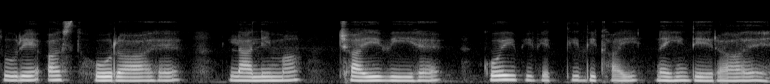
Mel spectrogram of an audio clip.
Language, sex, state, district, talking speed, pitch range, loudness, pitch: Hindi, female, Rajasthan, Jaipur, 130 wpm, 180-195 Hz, -16 LUFS, 180 Hz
